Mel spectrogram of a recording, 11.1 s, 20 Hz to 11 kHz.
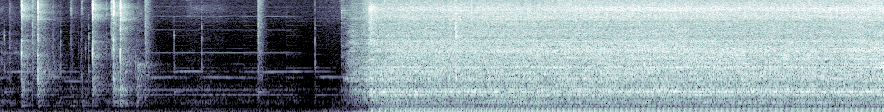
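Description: A Honda ADV 150 scooter engine fires up after a few seconds of clicking and handling noises, then settles into a steady, fairly loud idle that continues to the end.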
